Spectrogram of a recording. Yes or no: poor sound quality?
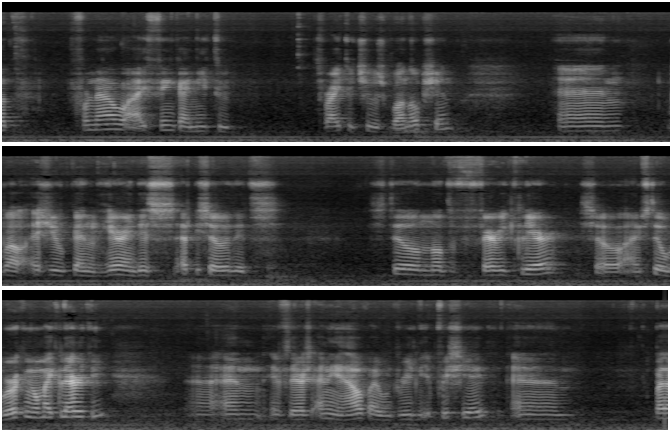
yes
